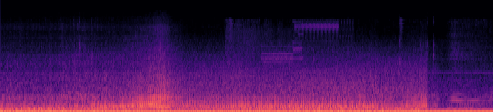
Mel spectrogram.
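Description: A motorcycle engine roars steadily and then cuts off.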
